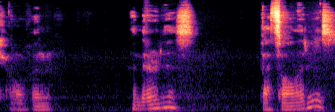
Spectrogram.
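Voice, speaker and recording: A man speaks quietly at a moderate pace. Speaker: student tutor explaining chemistry. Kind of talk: tutorial. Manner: casual, hesitant.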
